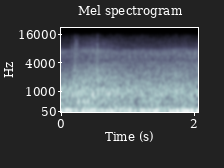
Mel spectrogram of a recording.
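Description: Faint, steady outdoor background noise with a low hum, and no distinct sound in it.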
